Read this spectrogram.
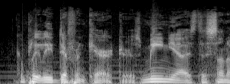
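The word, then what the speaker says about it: Minilla: Now, it's spelled like Manila. Manila. But in the American dubs, it was always pronounced Minya.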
